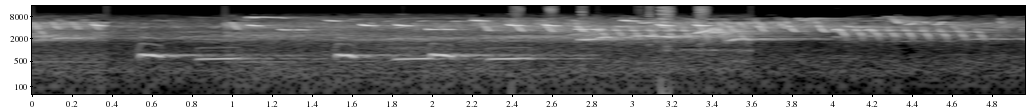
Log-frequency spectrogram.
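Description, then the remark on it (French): Several birds chirp and trill over each other in a dense, continuous chorus of high, quick notes, with a few lower whistled calls threading through, in a garden. No voices are heard. “Certains jours, tout au bout du jardin, elle parle à ses volatiles.”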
